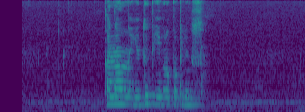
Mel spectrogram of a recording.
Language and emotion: Russian, neutral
